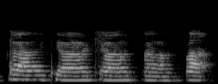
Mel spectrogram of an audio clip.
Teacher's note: ఈ క, చ, ట, త, ప అనే ఈ 5 అక్షరాలని పలికేటప్పుడు ఈ స్వరపేటిక దగ్గర ఉన్న 2 తంత్రులు కూడా అసలు ఏమీ కష్టపడవు. అవి వాటి దారిన అవి దూరంగానే ఉంటాయి. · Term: అఘోషములు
